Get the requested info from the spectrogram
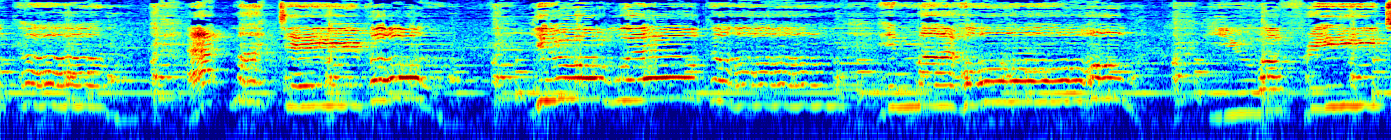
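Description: A woman singing a folk song, accompanying herself on banjo.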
